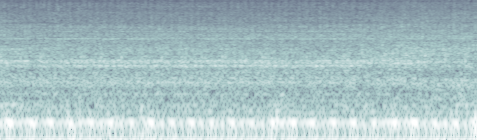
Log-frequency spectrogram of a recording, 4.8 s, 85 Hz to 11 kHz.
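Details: 2014 Ford F-150 5.0, 54,000 miles, ticking since about 52,000 that worsened, now rough idle after a dealer visit: steady low idle with uneven lumpy pulse and faint tick on top; cause unknown.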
